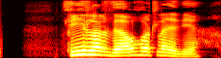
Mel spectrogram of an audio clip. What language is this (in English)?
Icelandic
